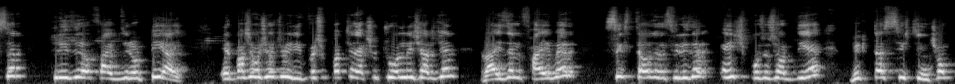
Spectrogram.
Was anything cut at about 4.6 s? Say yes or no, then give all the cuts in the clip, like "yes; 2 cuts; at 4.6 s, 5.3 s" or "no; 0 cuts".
no; 0 cuts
